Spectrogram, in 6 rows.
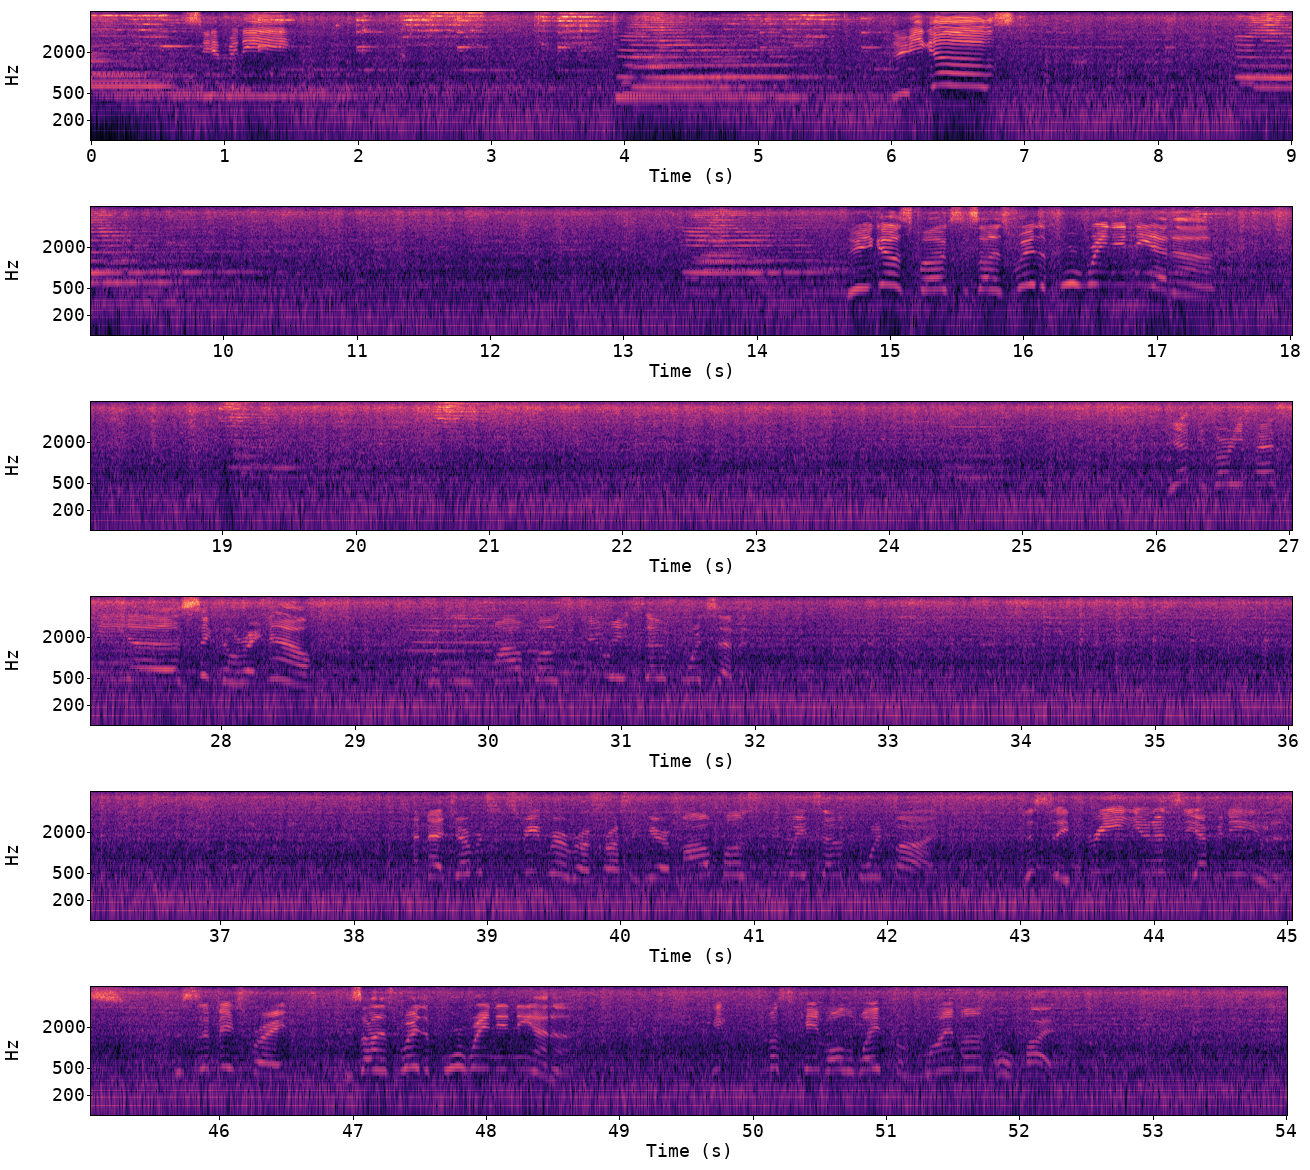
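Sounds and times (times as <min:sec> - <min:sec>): locomotive horn blast: 0:00.0 - 0:01.8, 0:03.9 - 0:05.8, 0:08.6 - 0:10.2, 0:13.4 - 0:14.6, 0:29.4 - 0:30.9
freight cars rolling on rails: 0:00.0 - 0:54.0.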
